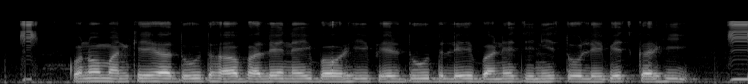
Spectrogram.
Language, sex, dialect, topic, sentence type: Chhattisgarhi, male, Central, agriculture, statement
